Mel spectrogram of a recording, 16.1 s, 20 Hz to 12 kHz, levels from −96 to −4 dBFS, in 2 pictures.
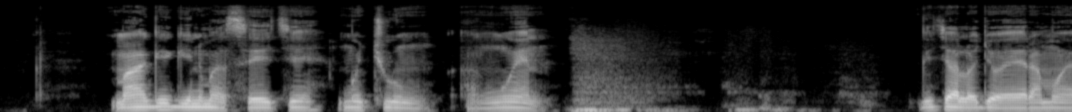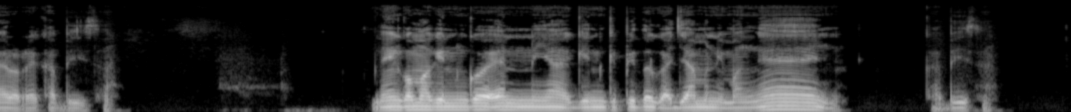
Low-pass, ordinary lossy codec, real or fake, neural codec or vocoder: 9.9 kHz; none; real; none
